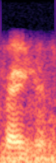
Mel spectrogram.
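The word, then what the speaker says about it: Fraser: F-R-A-S-E-R, pronounced Frazier.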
